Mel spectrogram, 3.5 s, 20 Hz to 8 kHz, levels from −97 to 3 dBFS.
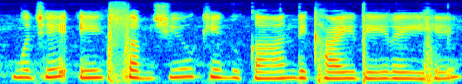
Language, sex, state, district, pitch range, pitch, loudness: Hindi, female, Uttar Pradesh, Etah, 225-270 Hz, 245 Hz, -18 LUFS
